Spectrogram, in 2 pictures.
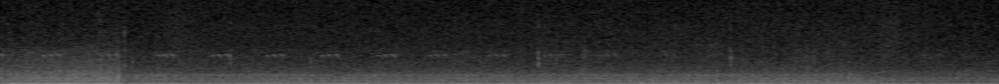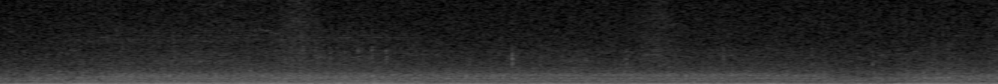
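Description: A grain auger whirs steadily as grain pours through it.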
